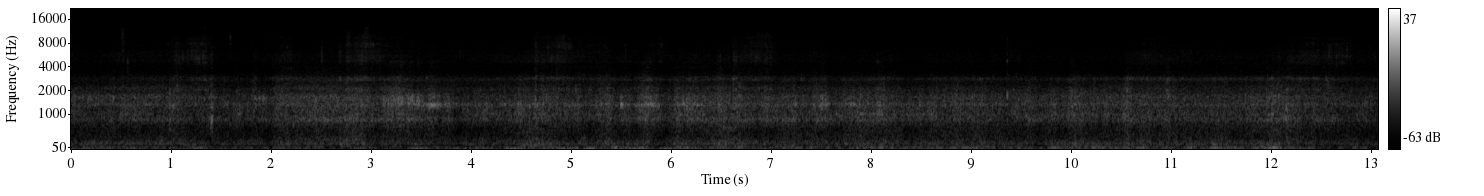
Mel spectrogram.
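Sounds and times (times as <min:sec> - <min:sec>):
hiss of wind and sea: 0:10.6 - 0:13.0.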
